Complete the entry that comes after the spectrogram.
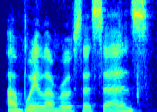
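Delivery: loud, bright storybook read-aloud; reading to children. Acted. Teacher reading a picture book to kindergartners, loud and lively. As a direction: read it big for a class of kids.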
